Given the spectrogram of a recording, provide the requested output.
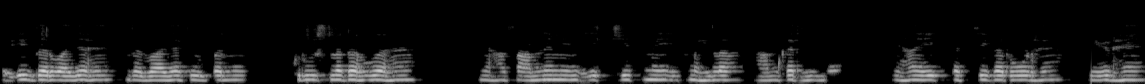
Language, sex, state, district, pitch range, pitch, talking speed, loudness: Hindi, female, Chhattisgarh, Balrampur, 200-215 Hz, 205 Hz, 160 wpm, -23 LUFS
